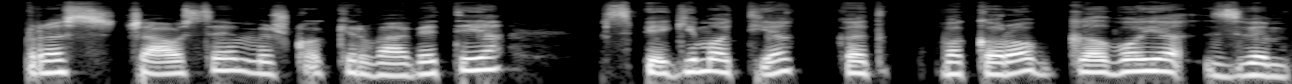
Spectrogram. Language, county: Lithuanian, Vilnius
